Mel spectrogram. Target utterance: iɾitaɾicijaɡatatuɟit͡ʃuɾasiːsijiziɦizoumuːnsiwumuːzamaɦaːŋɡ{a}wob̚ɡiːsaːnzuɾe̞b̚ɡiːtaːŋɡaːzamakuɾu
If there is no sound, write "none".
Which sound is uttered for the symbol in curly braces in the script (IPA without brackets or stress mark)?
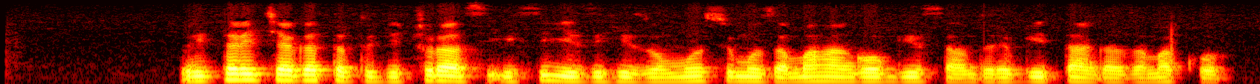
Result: a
